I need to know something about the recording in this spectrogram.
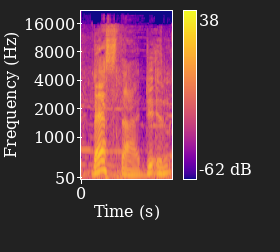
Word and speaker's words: Besta: I'm going to keep reminding everybody that the 50th annual Kern County Basque Festival, Besta, am I saying it right? Besta, yeah.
